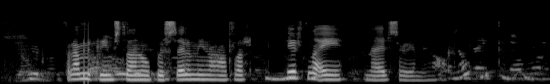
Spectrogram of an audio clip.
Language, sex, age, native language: Icelandic, male, 18-19, Icelandic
